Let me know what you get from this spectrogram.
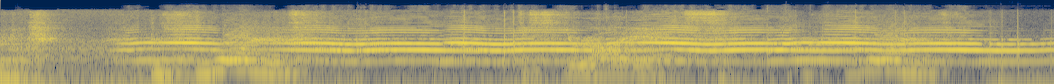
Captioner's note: distorted; wailing heard over the voice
